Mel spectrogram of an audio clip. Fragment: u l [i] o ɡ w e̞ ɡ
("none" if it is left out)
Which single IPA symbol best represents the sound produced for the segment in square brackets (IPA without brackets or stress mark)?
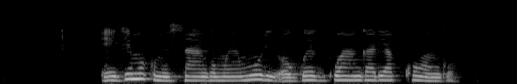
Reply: i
